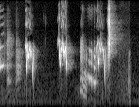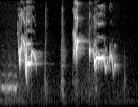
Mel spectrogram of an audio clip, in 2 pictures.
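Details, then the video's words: Pet budgerigar chirping: short warbled, bending chirps with quick up-and-down slides, given in bursts about every half second to a second, with brief quiet gaps and a low buzzy note in between. "Amazing budgie chirping sounds"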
